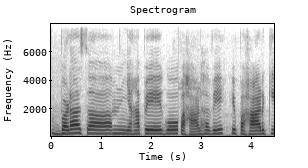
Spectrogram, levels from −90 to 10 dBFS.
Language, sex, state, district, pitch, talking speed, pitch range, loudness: Chhattisgarhi, female, Chhattisgarh, Sarguja, 255 Hz, 150 wpm, 240-260 Hz, -16 LUFS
